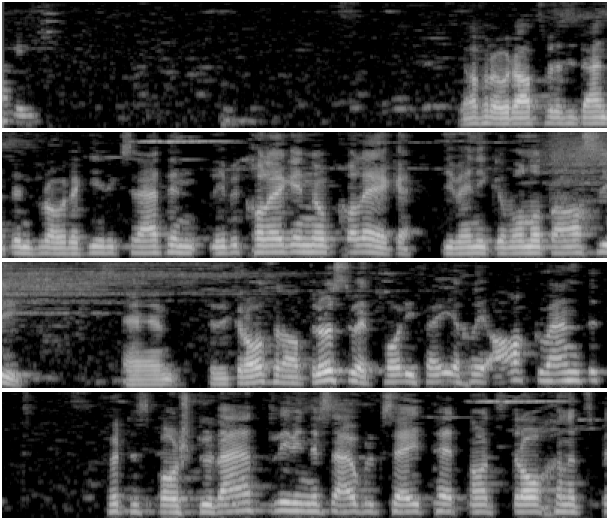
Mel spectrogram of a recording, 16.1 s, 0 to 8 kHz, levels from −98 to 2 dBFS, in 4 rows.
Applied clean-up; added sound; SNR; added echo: classical method Wiener filter.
